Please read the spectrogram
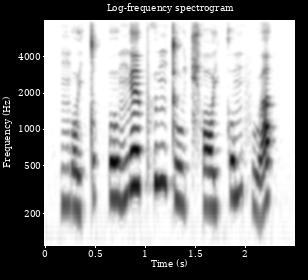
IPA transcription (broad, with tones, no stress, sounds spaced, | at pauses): ŋ oː˨˩ j t o˦˥ k̚ ʔ oː˧ ŋ ɛː˥˩ pʰ ɯ˥˩ ŋ t uː˧ t͡ɕʰ ɔː˧ j k o˦˥ m f u˩˦ a̯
